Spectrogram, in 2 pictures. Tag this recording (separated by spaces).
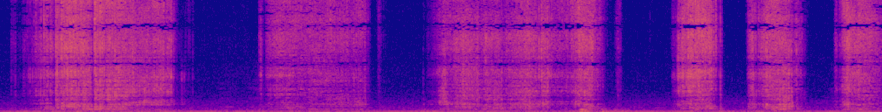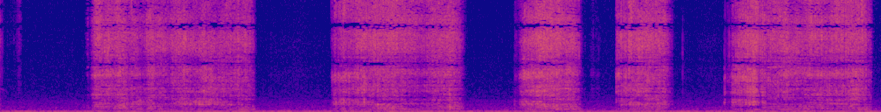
Sand drawing-in-sand Drawing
